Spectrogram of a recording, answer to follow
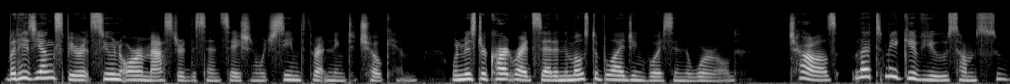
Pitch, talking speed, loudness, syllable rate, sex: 210 Hz, 200 wpm, -19 LUFS, 5.4 syllables/s, female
